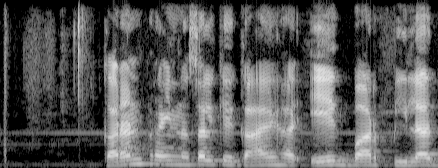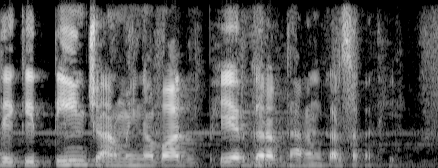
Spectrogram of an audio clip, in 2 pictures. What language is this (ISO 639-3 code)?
hne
